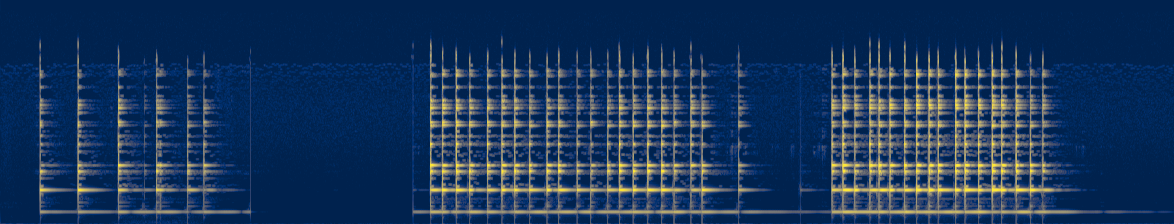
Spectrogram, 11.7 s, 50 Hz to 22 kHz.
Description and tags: Ceramic Bell - Copy
A small ceramic diner bell ringing repeatedly. The sound was recorded with a Shure SM81 microphone and an Edirol R44 Recorder.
